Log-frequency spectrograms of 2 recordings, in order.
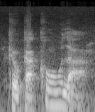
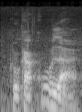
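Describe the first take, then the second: Both takes have the same delivery.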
